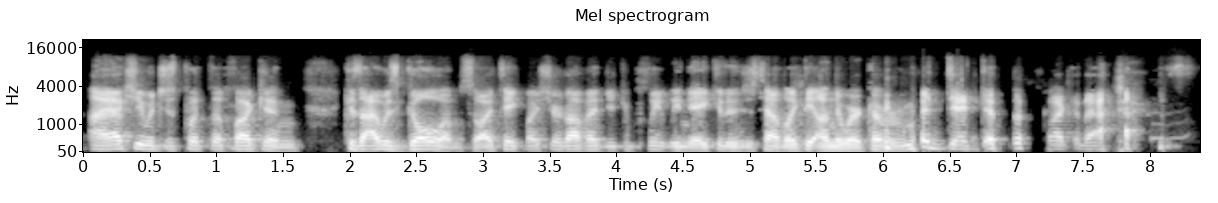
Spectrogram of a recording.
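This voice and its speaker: A man's voice: mid-range voice, fast talker, fairly bright tone. A young man chatting casually on a podcast with friends, joking and swearing. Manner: joking, swearing, does cartoon impressions. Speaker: podcast co-host. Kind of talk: casual chat among friends.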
